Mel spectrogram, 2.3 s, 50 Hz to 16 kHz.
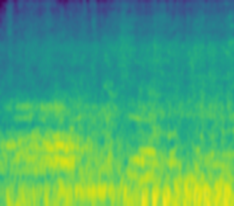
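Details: Khillar cattle at a breed show in Chimangaon, Satara, Maharashtra, during the 2026 Kaleshwar fair, where heifers over one year old were judged; a brief rising, wavering moo over loud crowd chatter and background noise.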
